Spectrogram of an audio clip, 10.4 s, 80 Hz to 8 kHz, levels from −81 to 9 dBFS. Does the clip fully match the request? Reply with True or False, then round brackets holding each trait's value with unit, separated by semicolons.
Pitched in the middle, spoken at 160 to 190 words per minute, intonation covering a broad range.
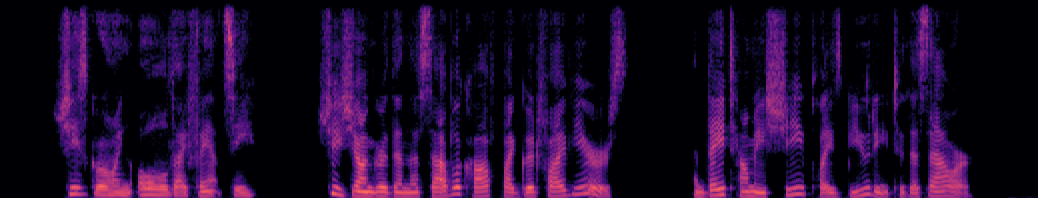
False (180 Hz; 140 wpm; 6.1 semitones)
